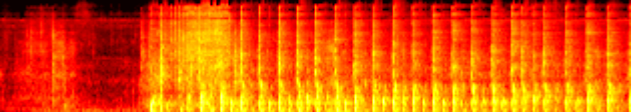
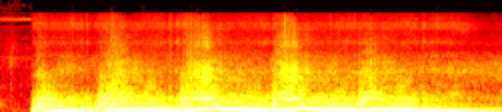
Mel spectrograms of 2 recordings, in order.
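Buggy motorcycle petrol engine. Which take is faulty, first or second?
second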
